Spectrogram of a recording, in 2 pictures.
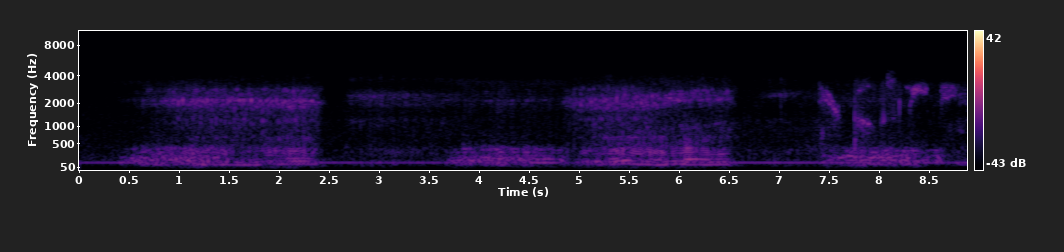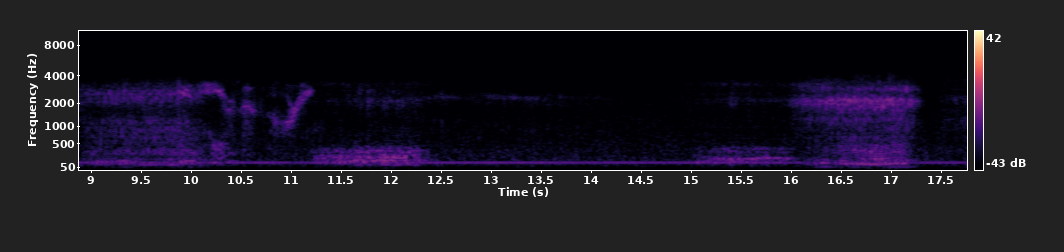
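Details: Snoring during sleep recorded on a phone; rough, rattling breathing noises in repeated bursts, some with a whistling edge.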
